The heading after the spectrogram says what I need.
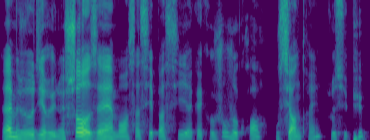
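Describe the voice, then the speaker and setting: A woman's voice: low voice, lively intonation, a little fast, creaky. Rambling French woman reading tarot. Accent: regional French. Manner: rambling, hesitant, many fillers and asides. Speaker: tarot card reader. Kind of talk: casual tarot reading to camera.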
